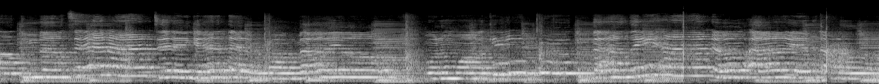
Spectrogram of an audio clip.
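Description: A woman singing a worship song live, accompanied by a strummed acoustic guitar.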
